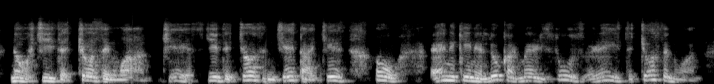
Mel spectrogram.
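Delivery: mocking shill voice. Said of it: "This is my Latin shill voice".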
